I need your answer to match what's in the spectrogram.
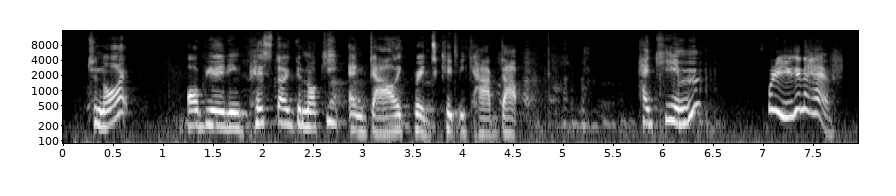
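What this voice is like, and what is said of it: Sharon Strzelecki's thick Australian accent. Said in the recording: “Magda Sabansky's iconic Kath and Kim character, Sharon Strzelecki, the overly enthusiastic netballer with a thick Australian accent”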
